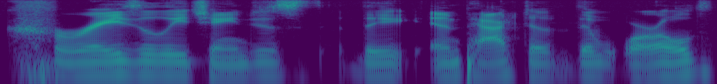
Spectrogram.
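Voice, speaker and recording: A man with a fairly low, clean voice speaks as a podcast co-host in casual gaming chat. He is emphatic and swears readily. The recording is dry, with little room sound. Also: flat delivery, slow pace, a bit bright, clean tone, no room sound. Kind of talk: casual chat about video games.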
